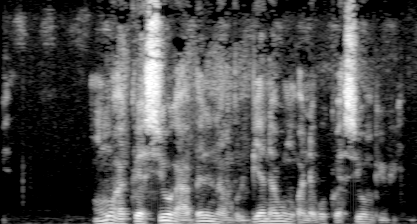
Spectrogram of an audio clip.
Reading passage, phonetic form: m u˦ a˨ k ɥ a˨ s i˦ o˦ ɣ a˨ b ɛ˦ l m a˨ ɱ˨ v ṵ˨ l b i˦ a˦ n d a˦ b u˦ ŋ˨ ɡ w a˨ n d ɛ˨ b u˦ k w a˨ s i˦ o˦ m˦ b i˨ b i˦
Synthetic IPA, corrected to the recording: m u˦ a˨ k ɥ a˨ s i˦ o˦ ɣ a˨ b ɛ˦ l n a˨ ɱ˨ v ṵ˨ l b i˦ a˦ n d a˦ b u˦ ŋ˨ ɡ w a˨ n d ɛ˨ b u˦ k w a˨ s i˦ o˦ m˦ b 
